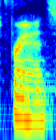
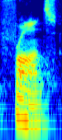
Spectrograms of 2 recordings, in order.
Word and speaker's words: France: English France is pronounced France in American English and France or France in British English the France pronunciation with a is mostly confined to Accents with the trap bath split such as received pronunciation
